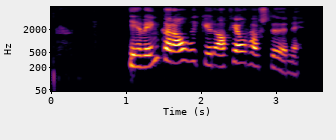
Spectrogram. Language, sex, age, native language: Icelandic, female, 50-59, Icelandic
